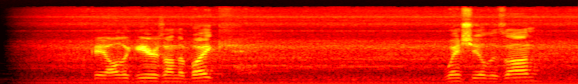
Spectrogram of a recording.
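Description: A man speaks nearby in short, lively bursts.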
